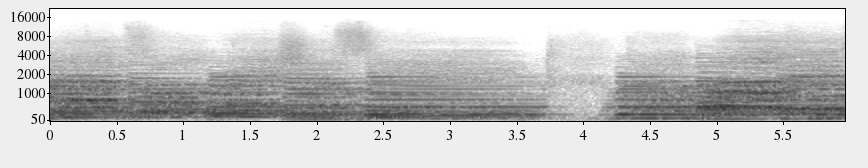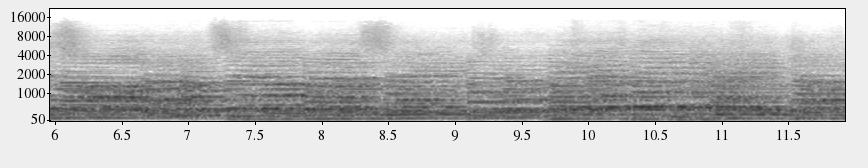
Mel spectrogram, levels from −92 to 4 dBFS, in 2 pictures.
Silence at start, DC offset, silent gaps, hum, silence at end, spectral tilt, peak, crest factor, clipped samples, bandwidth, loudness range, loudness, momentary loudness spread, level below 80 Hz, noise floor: 0 s; under 0.1%; none; none; 0 s; -7 dB/octave; -8 dBFS; 14 dB; under 0.1%; 13 kHz; 4 LU; -24 LUFS; 6 LU; -62 dBFS; -47 dBFS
